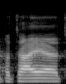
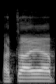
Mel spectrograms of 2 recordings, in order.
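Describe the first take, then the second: First: Pattaya slurred to puh-TIE-uh; trying another pronunciation. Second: Pattaya with a clear pa-TA-ya, louder; trying one pronunciation. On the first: Vlogger tries the other version for the chat, quicker. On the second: Vlogger tries the city name again for the chat, louder. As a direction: say Pattaya crisply, every syllable sounded, pa-tai-YAH. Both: Shown as a demonstration. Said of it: "Bye-bye".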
